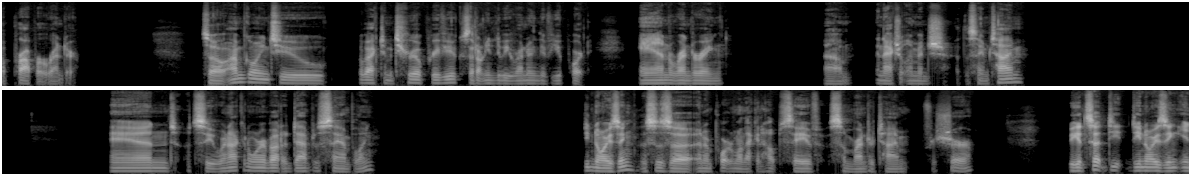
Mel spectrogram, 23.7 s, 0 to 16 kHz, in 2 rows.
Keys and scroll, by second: 1.9 z.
